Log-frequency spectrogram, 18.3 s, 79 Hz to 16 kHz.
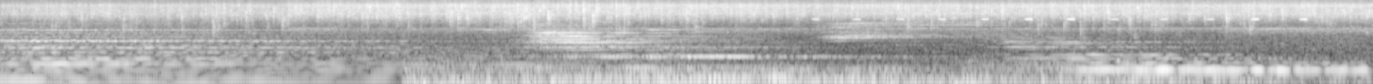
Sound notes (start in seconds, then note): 7.4 ominous music; 12.1 cricket chirping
